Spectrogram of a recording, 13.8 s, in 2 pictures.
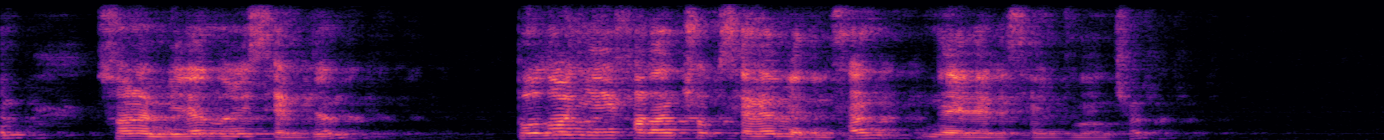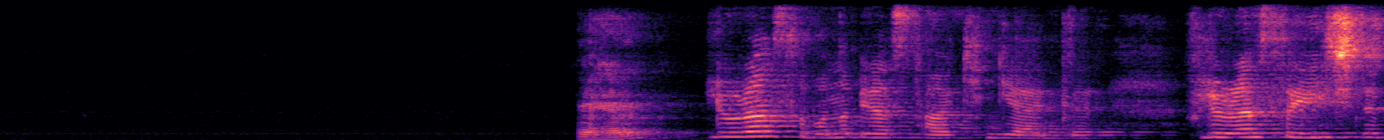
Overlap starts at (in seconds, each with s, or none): none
